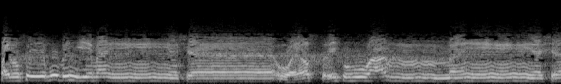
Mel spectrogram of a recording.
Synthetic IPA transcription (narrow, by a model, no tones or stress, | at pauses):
ajʊsˤiːbʊbɪhɪmajaʃaːʔwajɑsˤɾɪfʊhʊʕamːajaʃaː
